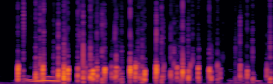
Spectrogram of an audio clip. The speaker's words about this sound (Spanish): Entonces ahora un aplauso.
